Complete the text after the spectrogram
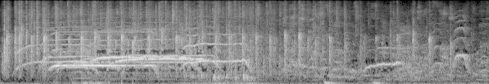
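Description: A campaign team at the front cheers and whoops over steady clapping for their newly elected president as she thanks them after her speech, loud and sustained for the first few seconds, then thinning out before a few more high whoops rise near the end.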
